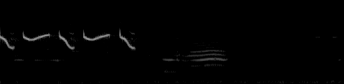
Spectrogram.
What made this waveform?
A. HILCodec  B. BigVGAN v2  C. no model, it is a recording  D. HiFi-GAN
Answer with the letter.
B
